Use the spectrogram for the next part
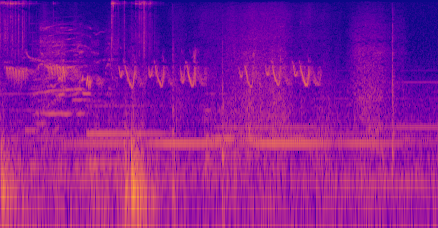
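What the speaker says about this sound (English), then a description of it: "It was a barn swallow going back to her nest" A barn swallow chirping in the game What Remains of Edith Finch, a series of quick, faint repeated tweets over a low ambient hum, the bird sounding somewhat distant.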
